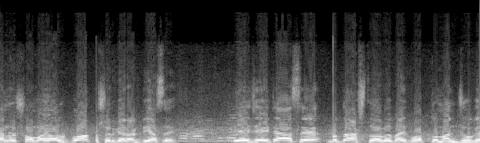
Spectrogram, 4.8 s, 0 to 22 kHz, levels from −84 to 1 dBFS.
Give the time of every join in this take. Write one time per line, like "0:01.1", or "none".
0:01.0
0:03.3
